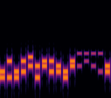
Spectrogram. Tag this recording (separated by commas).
Alarm, Telephone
